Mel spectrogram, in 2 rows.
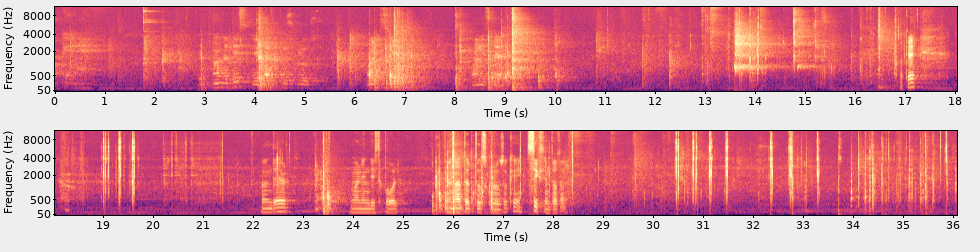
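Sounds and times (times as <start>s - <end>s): man talking: 3.1s - 5.3s, 6.2s - 7.0s, 8.3s - 9.2s, 16.9s - 17.4s, 22.1s - 22.8s, 23.9s - 25.0s, 25.8s - 28.4s.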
